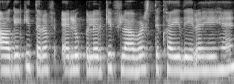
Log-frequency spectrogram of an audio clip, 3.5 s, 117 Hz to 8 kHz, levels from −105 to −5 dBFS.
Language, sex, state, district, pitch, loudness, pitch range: Hindi, female, Haryana, Charkhi Dadri, 240 Hz, -17 LUFS, 235-250 Hz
